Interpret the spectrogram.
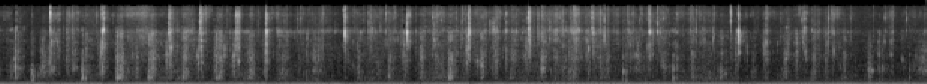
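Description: Close-miked eating of boiled dumplings: wet chewing and lip-smacking with many small mouth clicks, over a low steady hum.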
